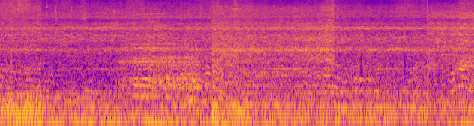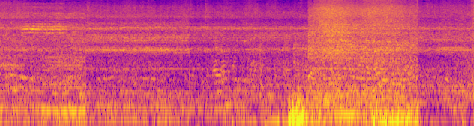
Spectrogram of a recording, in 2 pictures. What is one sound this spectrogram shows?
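A wooden oil mill grinds with a low, steady rumble.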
